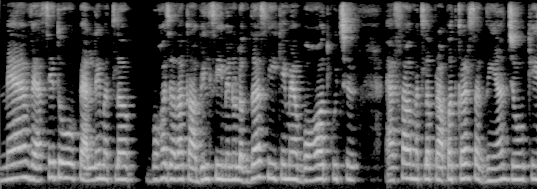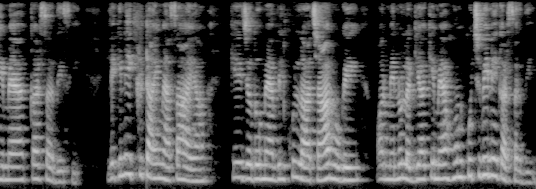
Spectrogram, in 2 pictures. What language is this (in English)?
Punjabi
